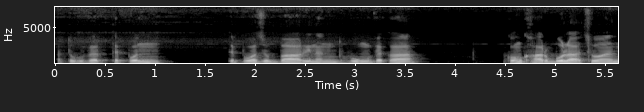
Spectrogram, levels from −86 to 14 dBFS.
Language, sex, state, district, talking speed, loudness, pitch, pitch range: Mizo, male, Mizoram, Aizawl, 170 wpm, -19 LUFS, 100 Hz, 95-105 Hz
